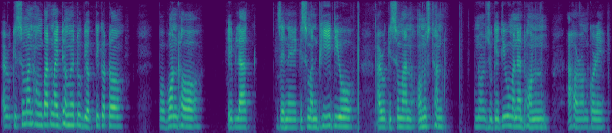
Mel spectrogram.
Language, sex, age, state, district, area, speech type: Assamese, female, 45-60, Assam, Jorhat, urban, spontaneous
